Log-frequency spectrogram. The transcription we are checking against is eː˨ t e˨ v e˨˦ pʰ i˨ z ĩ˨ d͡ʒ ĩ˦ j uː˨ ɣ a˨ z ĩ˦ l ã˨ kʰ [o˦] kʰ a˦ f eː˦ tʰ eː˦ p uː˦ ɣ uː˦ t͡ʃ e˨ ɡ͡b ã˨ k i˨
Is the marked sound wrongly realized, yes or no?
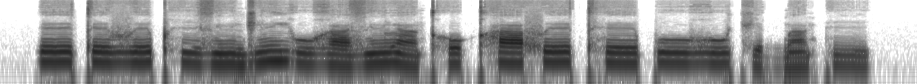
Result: no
